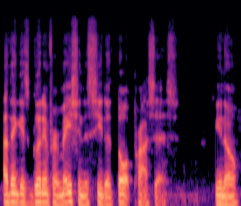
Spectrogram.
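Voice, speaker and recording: A man on a discussion panel, speaking in a measured, probing way. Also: fairly low pitch, flat delivery, a little mellow, no echo.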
